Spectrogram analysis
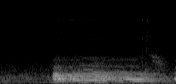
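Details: A dog being told to wait while the family eats makes an odd, drawn-out, low, moaning whine that wavers slightly in pitch for over a second.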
